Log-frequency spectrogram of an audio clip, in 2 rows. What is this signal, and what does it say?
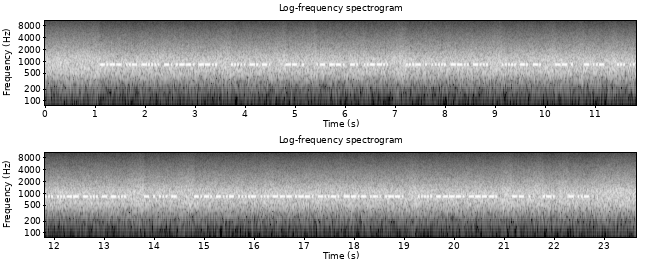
Morse code, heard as a keyed tone, hand-sent with a paddle, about 38 wpm, 850 Hz, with radio static and a narrow filter. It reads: YU6NPZ 5NN ME AGN? VE5ZB 5NN ME TU S53BTB TEST CX4SOP/QRP 599 ME R TU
